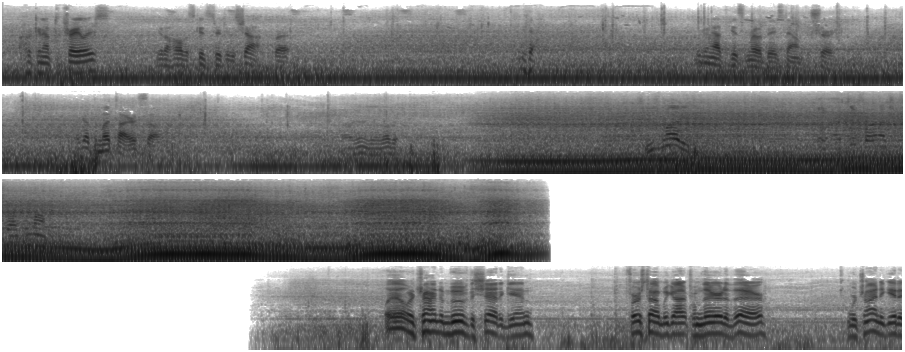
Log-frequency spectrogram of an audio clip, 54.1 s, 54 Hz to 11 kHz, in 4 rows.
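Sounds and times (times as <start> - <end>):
engine idling: 0.0 - 35.2, 44.4 - 54.0.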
